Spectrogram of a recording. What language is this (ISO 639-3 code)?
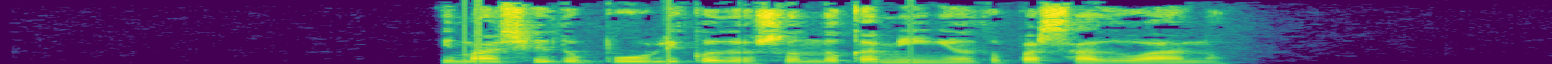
glg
